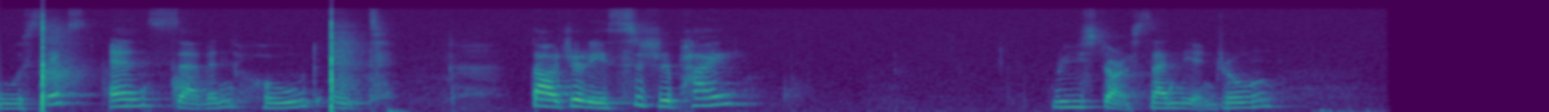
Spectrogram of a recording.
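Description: A young woman speaks calmly and clearly into a close microphone.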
